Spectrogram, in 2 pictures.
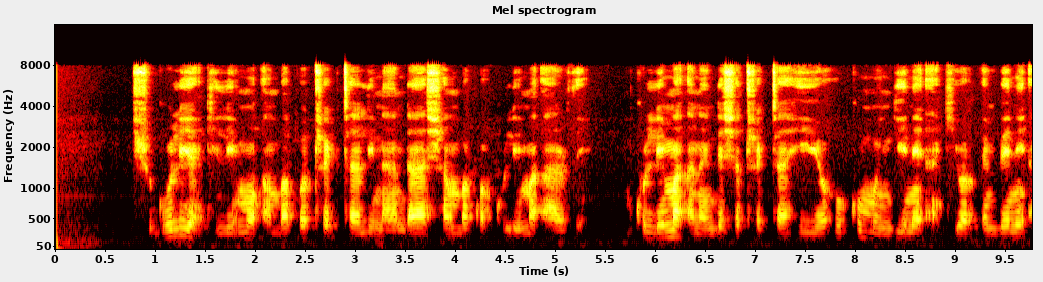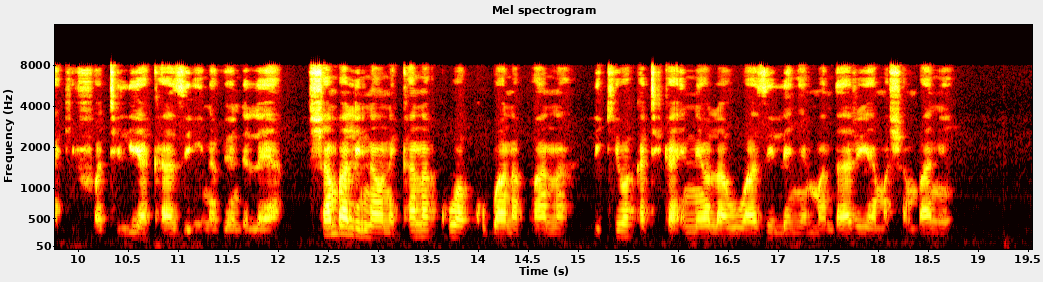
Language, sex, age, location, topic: Swahili, female, 25-35, Nairobi, agriculture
